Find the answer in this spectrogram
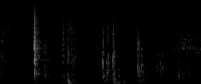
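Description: Folded paper signatures being handled and leafed through: a few faint rustles and light taps of paper, the sharpest about a third of a second in.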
